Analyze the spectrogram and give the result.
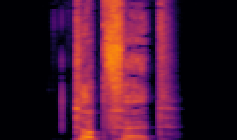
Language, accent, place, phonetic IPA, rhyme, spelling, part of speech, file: German, Germany, Berlin, [ˈtʊp͡fət], -ʊp͡fət, tupfet, verb, De-tupfet.ogg
- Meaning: second-person plural subjunctive I of tupfen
